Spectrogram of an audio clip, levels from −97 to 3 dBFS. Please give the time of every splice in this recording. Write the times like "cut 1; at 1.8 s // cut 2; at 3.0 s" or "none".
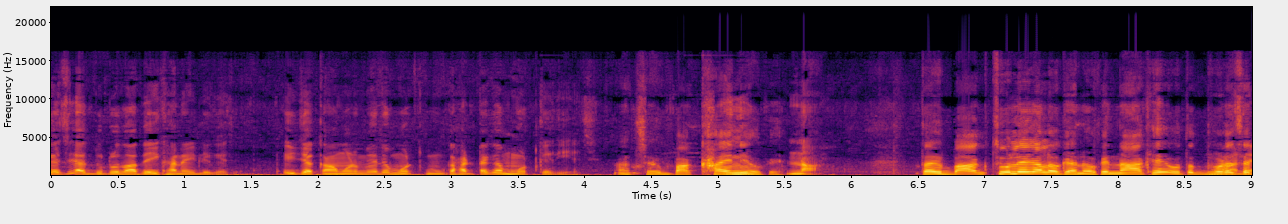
none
